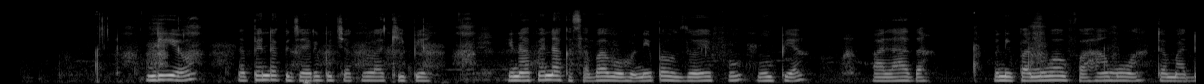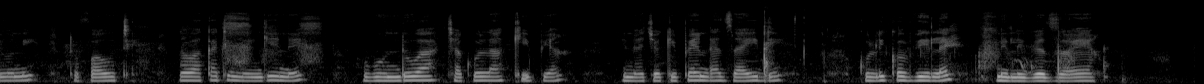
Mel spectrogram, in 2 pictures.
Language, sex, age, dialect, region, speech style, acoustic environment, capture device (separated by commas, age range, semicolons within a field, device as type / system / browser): Swahili, female, 18-24, Kenya - Nairobi Sheng-influenced, Kenya, anxious; excited; nervous, people talking; nature, mobile / Linux / Chrome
